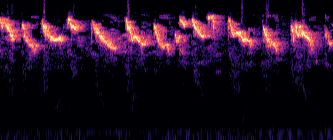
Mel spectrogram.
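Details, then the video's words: White-eye (pleci) singing a fast run of high, thin chirps, each a short downward-slurred note, about four per second in a steady stream, with a faint low hum behind. "Ini pasti pleci yang sangat super itu kicaunya"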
